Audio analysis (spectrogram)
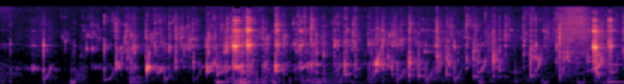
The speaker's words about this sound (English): All right, that water sounded nice.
